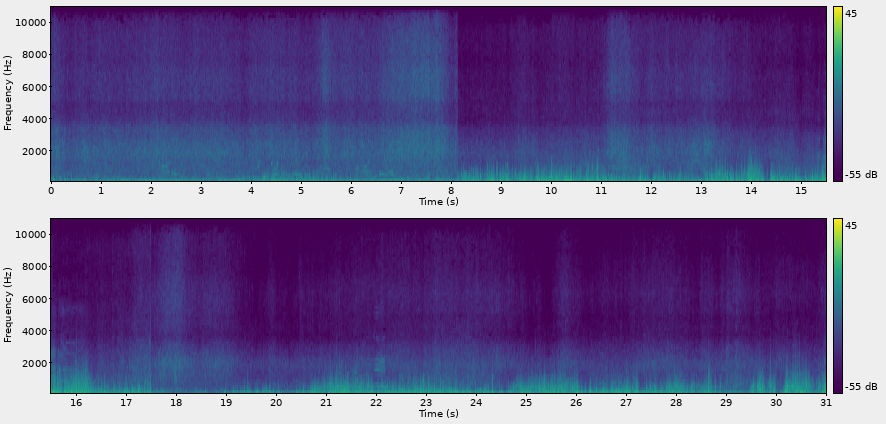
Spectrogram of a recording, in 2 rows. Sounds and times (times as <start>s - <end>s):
Waves, surf: 0.0s - 31.0s
Wind noise (microphone): 0.0s - 31.0s.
